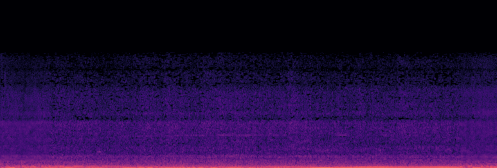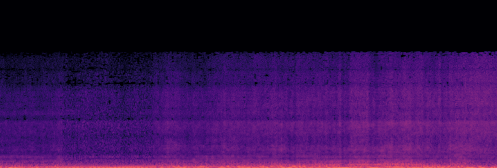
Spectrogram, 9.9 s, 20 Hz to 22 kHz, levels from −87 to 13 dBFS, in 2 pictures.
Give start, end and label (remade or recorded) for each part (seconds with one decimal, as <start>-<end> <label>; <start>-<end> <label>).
0.0-0.5 remade; 0.5-4.6 recorded; 4.6-5.6 remade; 5.6-6.5 recorded; 6.5-9.9 remade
